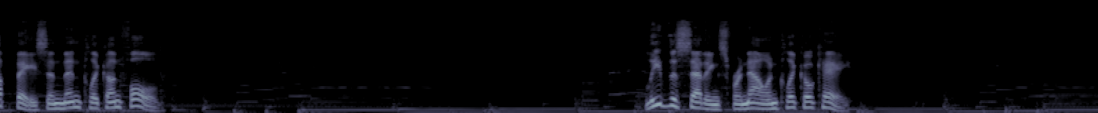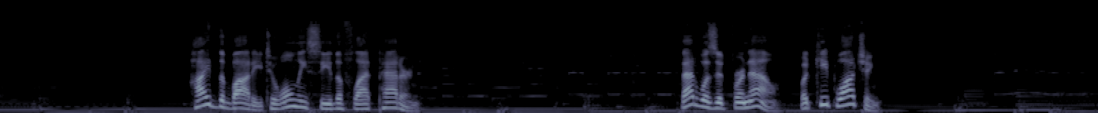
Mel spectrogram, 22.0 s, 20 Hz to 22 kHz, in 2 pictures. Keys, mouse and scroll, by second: 4.2 click, 7.4 click, 15.1 click, 15.6 space, 18.4 space, 19.8 click.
